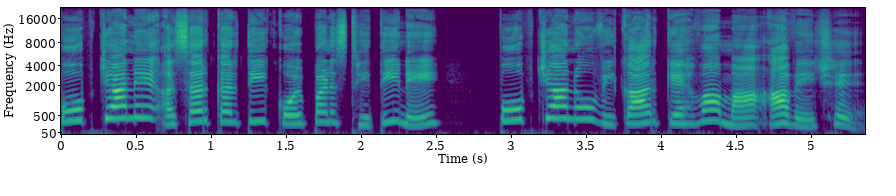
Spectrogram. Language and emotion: Gujarati, neutral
